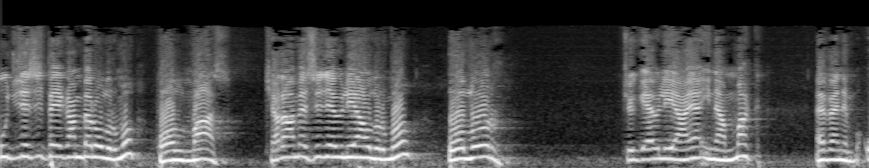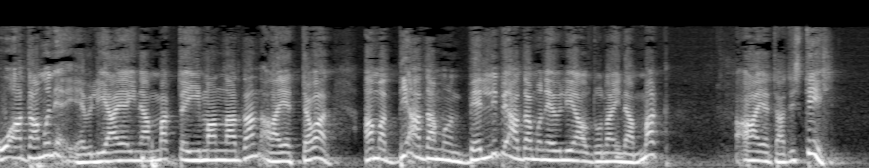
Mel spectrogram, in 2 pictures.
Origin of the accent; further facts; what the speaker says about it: Samsun, Turkey; Memleketim benim. Annem oralı, dedem hep oralı. Samsun tarafındanız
